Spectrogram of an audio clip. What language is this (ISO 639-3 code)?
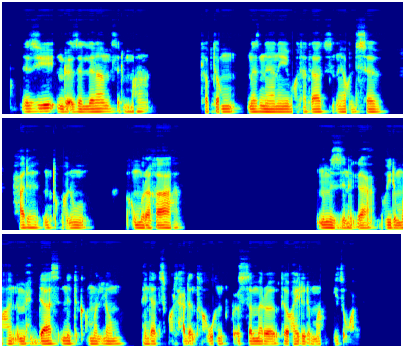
tir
